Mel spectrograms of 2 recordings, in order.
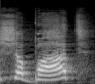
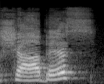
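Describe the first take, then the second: First: The word ends with a t sound. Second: The word ends with an s sound.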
